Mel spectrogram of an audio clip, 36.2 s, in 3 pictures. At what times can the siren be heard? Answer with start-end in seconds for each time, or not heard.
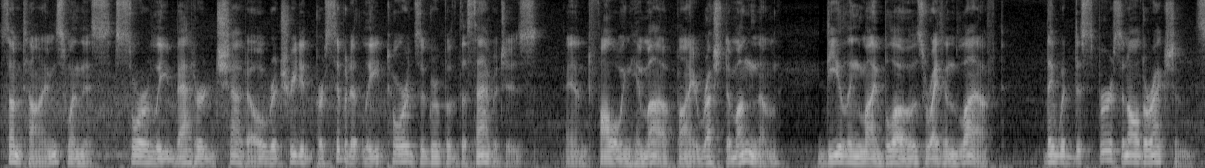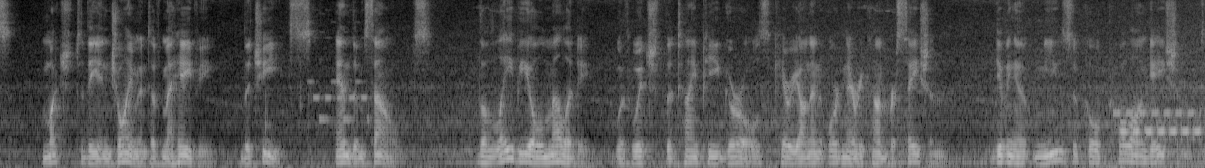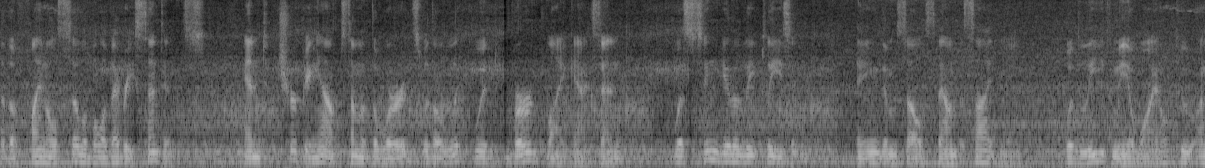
not heard.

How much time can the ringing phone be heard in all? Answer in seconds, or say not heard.
2 s.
